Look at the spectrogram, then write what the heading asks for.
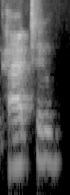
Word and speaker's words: Patton: an unranked gap in patton uh sorry i pronounced my t's because i used to get if i didn't if i said pat and not that ten so like i i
